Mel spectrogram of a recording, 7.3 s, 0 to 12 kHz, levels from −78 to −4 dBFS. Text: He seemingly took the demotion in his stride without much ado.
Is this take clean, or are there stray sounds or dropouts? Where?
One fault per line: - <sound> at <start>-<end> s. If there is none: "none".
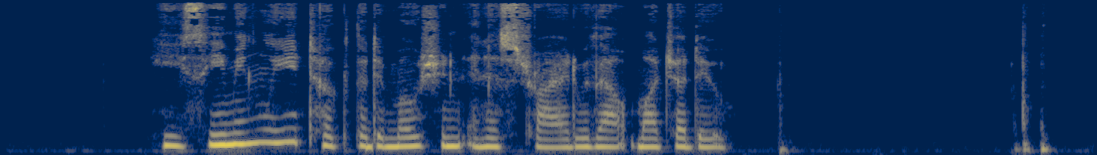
none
